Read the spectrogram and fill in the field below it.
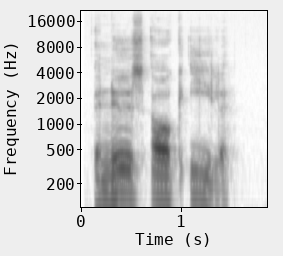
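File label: "Aonghas Òg Ìle", Scottish Gaelic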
